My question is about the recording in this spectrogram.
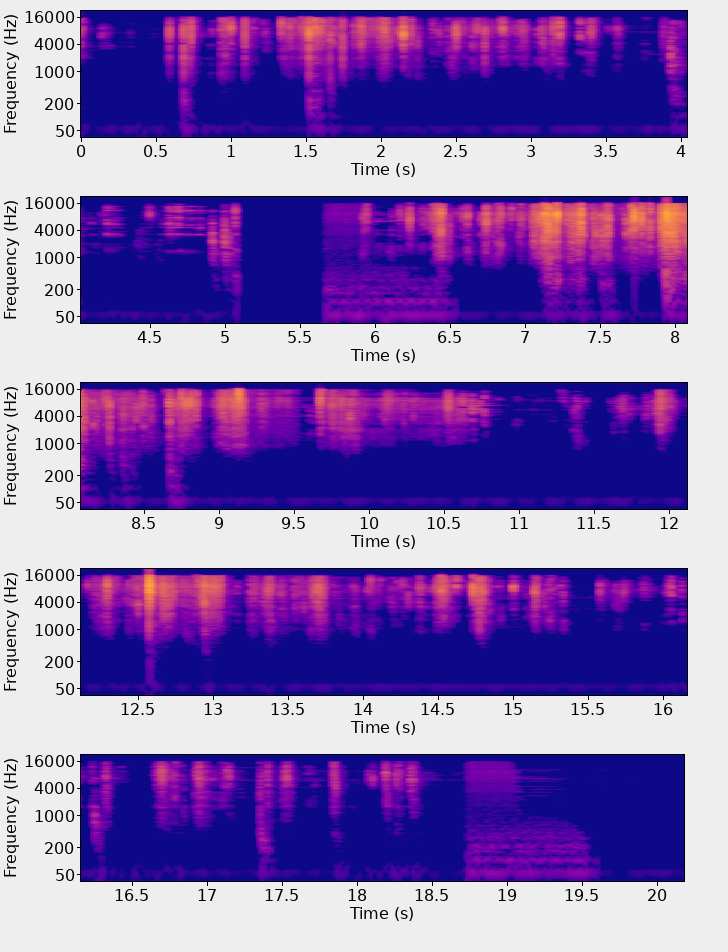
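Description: Hands squeezing and stretching glossy white slime packed with small foam beads, giving irregular crackling and popping that is loudest about seven to eight seconds in.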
